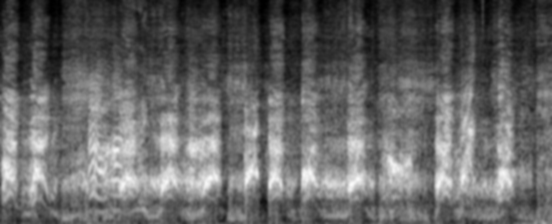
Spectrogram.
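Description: Dogs barking in a rapid, loud string, about two or three barks a second, as they square off aggressively at close quarters.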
